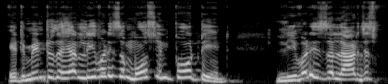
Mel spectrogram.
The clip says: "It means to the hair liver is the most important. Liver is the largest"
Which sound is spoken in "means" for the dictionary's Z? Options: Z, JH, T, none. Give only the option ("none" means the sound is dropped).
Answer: none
